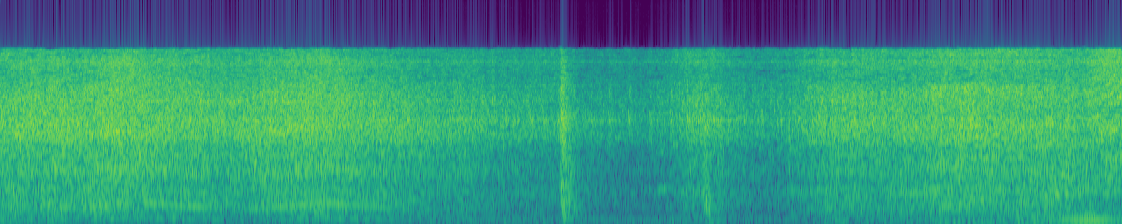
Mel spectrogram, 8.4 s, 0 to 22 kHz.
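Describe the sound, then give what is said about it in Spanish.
Engine of an old, battered cream-coloured Chevrolet 400 car with its motor intact: a steady, loud mid-pitched running rumble that sags briefly in the middle, marked by two short sharp clicks before swelling back up. “Es el turno de un Chevrolet 400 color crema, destartalado, pero con el motor intacto.”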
